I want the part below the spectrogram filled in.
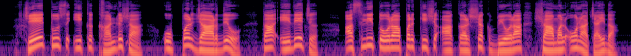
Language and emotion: Dogri, neutral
